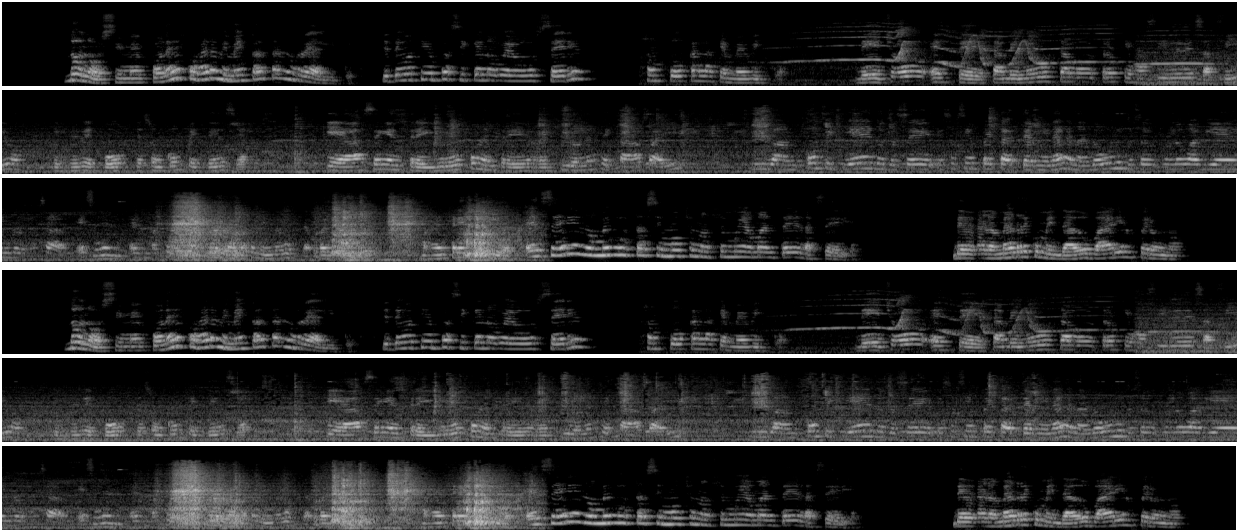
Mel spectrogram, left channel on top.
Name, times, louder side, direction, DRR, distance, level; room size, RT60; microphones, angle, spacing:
voice 1, 0.6-3.4 3.8-5.8 6.4-7.8 8.5-12.6 12.9-14.8 15.6-19.2 19.8-28.4 28.9-33.2 34.2-36.5, equal, 25° left, 0.7 m, -30 dB
sound 1, 6.4-13.5, left 4 dB, 70° left, 1.0 m, -44 dB
sound 2, 11.3-30.1, right 4 dB, 45° right, 0.6 m, -32 dB
3.7 x 2.1 x 3.2 m
head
